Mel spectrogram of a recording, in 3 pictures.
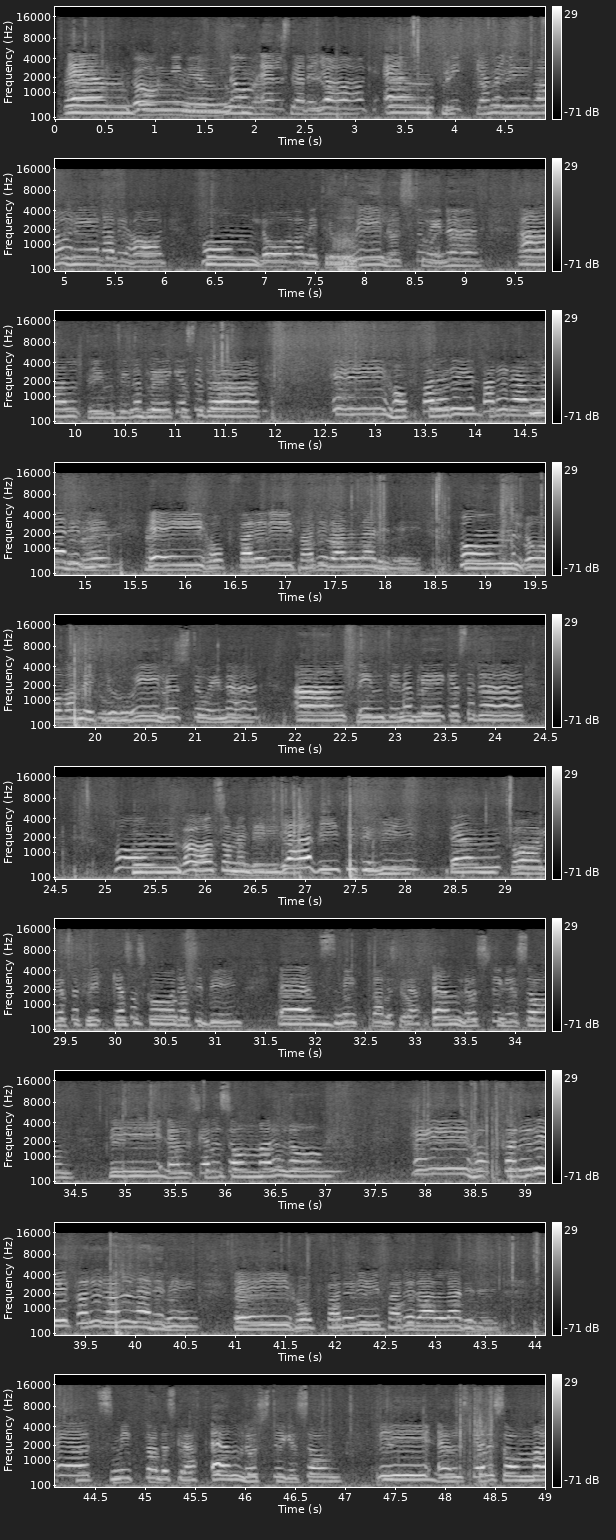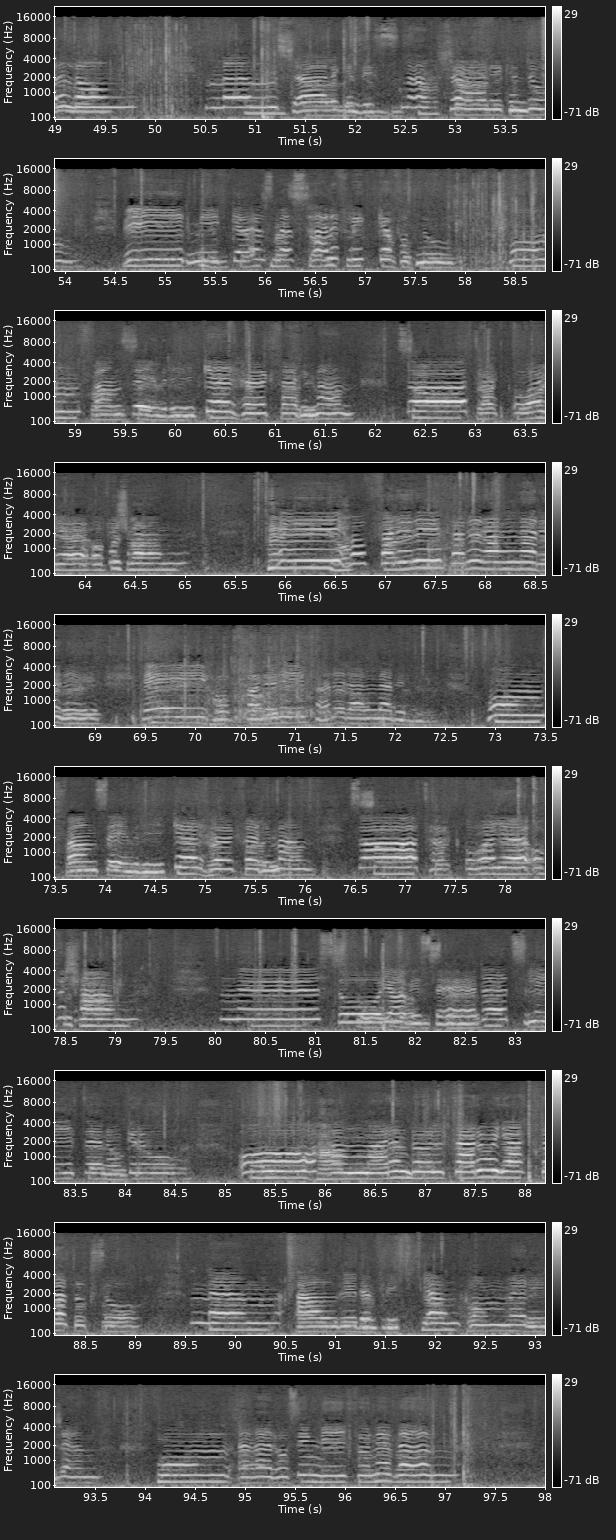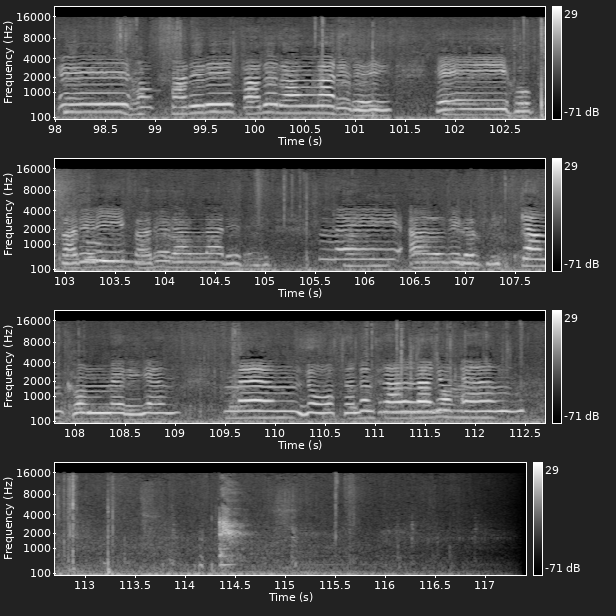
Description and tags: This is the first result of FastICA applied on this audio:
Full details about the process are in this scikit-learn tutorial I've written (the text is in Brazilian Portuguese):
ica, processed, sing, song, students, sweden, two, vocal, voices, worksong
